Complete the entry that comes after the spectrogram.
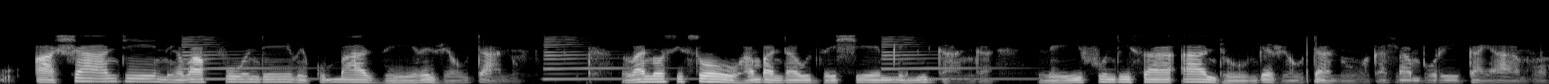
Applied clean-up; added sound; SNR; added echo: none; Wind instrument, woodwind instrument; 18 dB; none.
